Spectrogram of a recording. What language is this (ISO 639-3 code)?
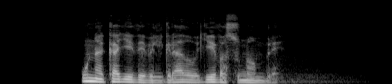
spa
